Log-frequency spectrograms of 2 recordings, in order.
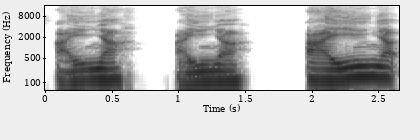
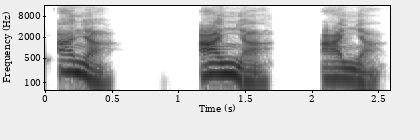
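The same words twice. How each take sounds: First: "Ainya" with the voice tweaked the native Idoma way; "Ainya" in the native Idoma tune. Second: "Anya" missing the native tweak, sounding funny to an Idoma ear; untweaked Idoma. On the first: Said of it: "in Idoma is". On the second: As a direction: say "Anya" plainly, the way a non-native would, pitched up. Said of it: "If you say". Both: Shown as a demonstration.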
